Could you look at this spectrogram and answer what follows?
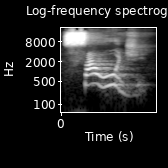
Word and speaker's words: saúde: Há um encontro de duas vogais, porém o a pertence a uma sílaba e o U pertence à outra sílaba. E olha o bloco de pronúncia. Saúde. Saúde. Saíram três blocos de ar, né?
